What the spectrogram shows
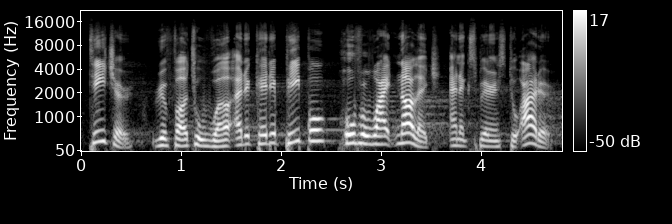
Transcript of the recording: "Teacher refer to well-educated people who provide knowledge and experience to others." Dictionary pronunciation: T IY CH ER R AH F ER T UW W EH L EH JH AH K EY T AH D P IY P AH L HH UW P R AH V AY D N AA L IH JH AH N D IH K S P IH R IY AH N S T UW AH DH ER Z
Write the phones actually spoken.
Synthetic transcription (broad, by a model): T IY CH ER R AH F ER T UW W EH L EH JH AH K EY T AH D P IY P AH L HH UW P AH W AY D N AA L IH JH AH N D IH K S P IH R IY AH N S T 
